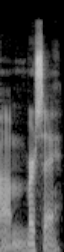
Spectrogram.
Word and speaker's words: Marseille: And he currently is employed by Arsenal, but he's on loan at Marseille in France. And wow, I didn't know how to pronounce that that's until you just said it. Marseille, huh? – Yeah. – Because it looks like Marcellus.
